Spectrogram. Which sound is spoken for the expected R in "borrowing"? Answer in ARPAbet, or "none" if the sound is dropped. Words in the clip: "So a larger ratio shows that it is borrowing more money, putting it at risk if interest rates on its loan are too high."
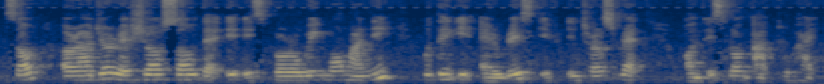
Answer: R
